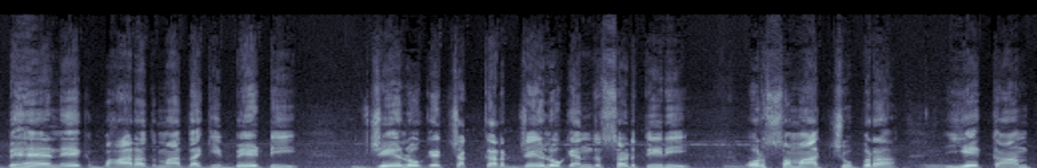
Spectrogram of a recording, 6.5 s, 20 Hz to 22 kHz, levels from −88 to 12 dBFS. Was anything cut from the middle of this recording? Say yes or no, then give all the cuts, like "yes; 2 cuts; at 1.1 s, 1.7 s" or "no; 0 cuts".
no; 0 cuts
